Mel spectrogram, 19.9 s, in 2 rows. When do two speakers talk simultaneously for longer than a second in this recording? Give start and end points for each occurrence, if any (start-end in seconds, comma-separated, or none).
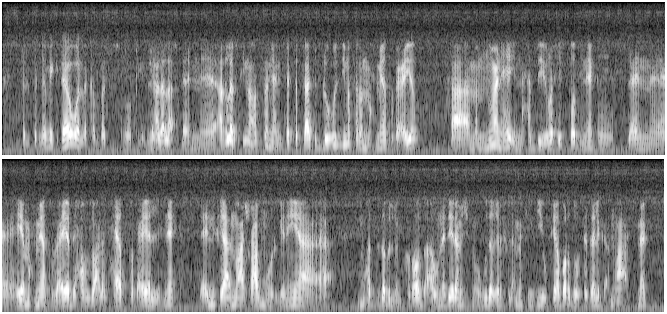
none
